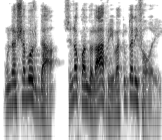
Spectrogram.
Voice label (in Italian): "sciaborda", dialettale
